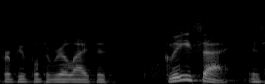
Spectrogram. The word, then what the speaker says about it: Gliese: which is important for people to realize, is Gliese is how you say this, right? From what I've been able to determine, Gliese is the pronunciation.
